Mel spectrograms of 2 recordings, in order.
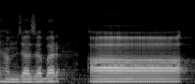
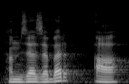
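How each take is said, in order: First: The final vowel is stretched out long. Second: The final vowel is short and soft. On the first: The speaker calls it wrong. "खींचने का मतलब ... ऐसे नहीं करना" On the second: The speaker calls it right. "इसको अपने short पढ़ना है"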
